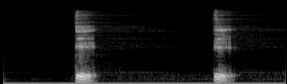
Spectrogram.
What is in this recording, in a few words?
iota short, ntgreek alphabet phoneme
